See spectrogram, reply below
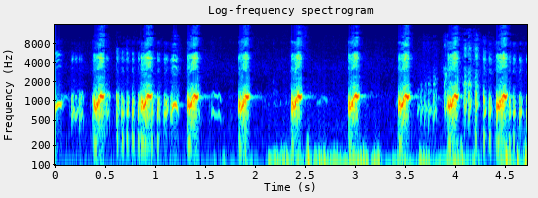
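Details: White-breasted waterhen calling as a decoy: bright, punchy notes repeated about twice per second, some in rapid doubled clusters, with a low rumble underneath midway.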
